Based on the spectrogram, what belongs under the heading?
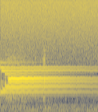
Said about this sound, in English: You will know it is time to turn the page when Tinkerbell rings her little bells, like this.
